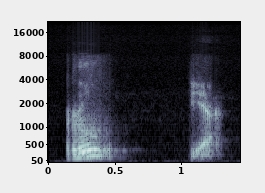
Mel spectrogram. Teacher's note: La sílaba tónica es Ru.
